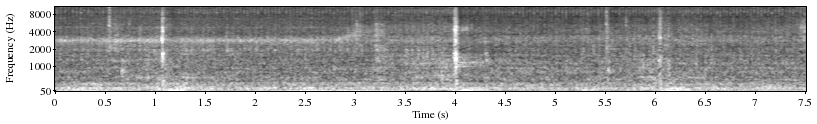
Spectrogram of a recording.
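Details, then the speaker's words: Recorded in the cabin during a test drive: steady low engine hum with single sharp clunks as drive load comes on and off pulling away forward or in reverse, goes away in steady driving; driveline clunk on load change. "so that's the actual noise you can hear come on and off when you're test driving and exactly like that but it's when you're going forward or if you're going back it's that load shifting movement"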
